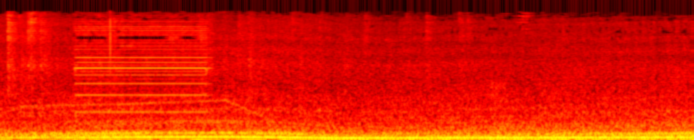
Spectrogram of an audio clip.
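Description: A bus engine hums low and steady as the bus drives along.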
